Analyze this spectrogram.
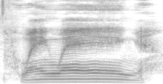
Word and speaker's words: Weng Weng: Weng Weng. Weng Weng. Pronounced Weng Weng. Spelled W-E-N-G. That's right.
